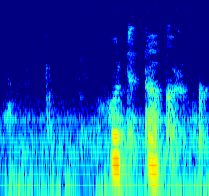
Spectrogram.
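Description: A young woman's soft voice, a short word or two about a second in, otherwise near-quiet room tone.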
